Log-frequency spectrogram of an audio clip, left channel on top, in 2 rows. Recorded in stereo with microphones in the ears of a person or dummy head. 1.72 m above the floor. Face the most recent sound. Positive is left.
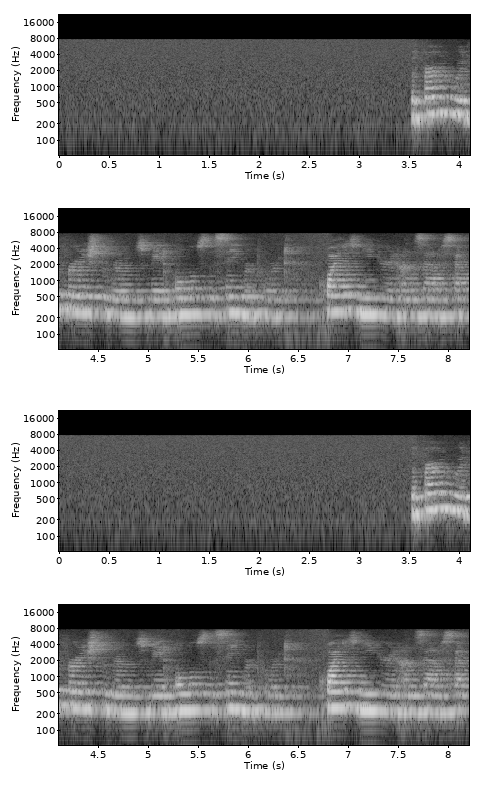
turn(degrees=20)  # may be behind; listen again after turning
